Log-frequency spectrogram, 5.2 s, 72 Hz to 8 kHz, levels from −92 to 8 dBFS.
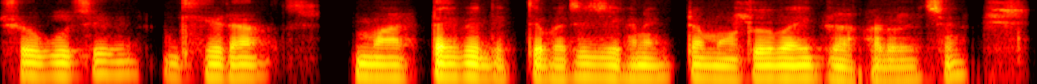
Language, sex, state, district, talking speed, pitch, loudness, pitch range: Bengali, male, Odisha, Nuapada, 140 wpm, 110 Hz, -24 LUFS, 105-115 Hz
